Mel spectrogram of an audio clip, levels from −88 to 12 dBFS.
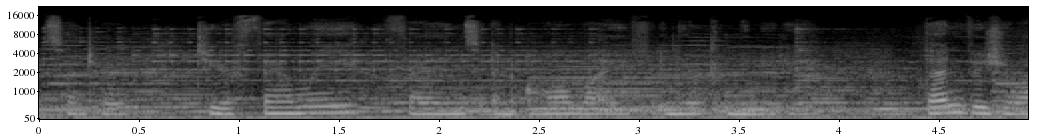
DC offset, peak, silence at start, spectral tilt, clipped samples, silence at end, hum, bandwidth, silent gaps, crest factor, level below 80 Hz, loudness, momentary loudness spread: under 0.1%; -14 dBFS; 0 s; -6 dB/octave; under 0.1%; 0 s; none; 16 kHz; none; 16 dB; -44 dBFS; -30 LUFS; 7 LU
